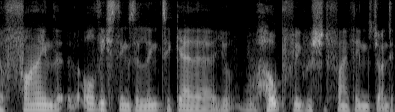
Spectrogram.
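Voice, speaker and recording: A man at a medium pitch with a British accent and fairly even intonation. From Britain. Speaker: blogger. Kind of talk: casual monologue. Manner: fast; halting, many fillers and repeats. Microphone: mic too close, lip smacking.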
